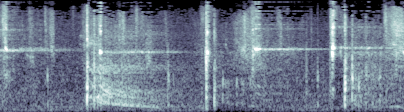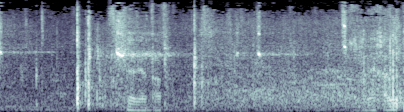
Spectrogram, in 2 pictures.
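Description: A tennis rally on a hard court: four sharp racket-on-ball hits, a little over a second apart, with short high squeaks of shoes on the court between them.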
